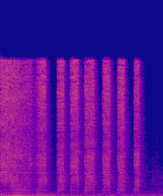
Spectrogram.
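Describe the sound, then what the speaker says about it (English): Sharp hissing bursts of an aerosol spray adhesive, a long initial hiss followed by about seven short, evenly spaced pulses, close and loud. "I want all those details to come out nicely, so I use this spray adhesive."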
